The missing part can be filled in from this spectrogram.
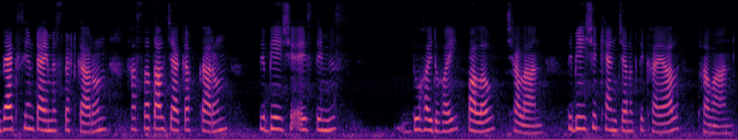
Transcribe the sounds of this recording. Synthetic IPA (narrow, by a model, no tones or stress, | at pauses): ʋʲɛːksinʈaːjmɐspʲɛʈʰkɐɾun | hɐspɐt̪aːlt͡ʃaːkɐp̚ʰkɐɾun | t̪ibeːʃḭʔḛjst̪imis | d̪uɦɐjd̪uɦɐjpɐlɐw | t͡ʃʰɐlaːn | t̪ibeːʃikʰɛnt͡ʃɐnukt̪ikʰɐjaːl | t̪ʰɐʋaːn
